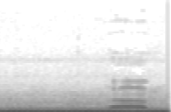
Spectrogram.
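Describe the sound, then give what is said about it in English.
A car drives along a street, keeping to the right because of paint in the middle of the street, its steady low engine and road rumble filling the whole stretch, with a brief higher tonal sound rising near the end. “I'm kind of hanging to the right because the paint's in the middle of the street, so.”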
